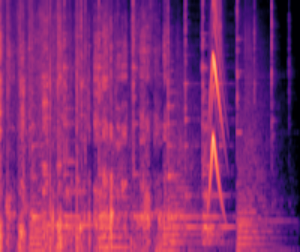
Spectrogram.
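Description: Playful cartoon background music. Just under three seconds in, a sound effect glides sharply up in pitch and straight back down, then the music fades out.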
